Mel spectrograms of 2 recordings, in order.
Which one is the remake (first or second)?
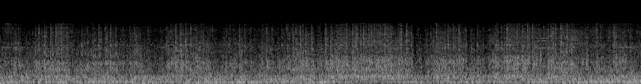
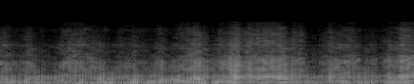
second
